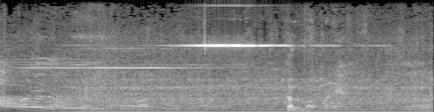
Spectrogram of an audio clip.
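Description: Steady low hum, with faint voices in the first second and a brief thin high whistle about two seconds in.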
